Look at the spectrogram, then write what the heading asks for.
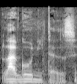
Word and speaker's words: Lagunitas: because we're speaking of la guanitas lagunitas is uh how they say you should be pronouncing that uh brandon is inspecting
